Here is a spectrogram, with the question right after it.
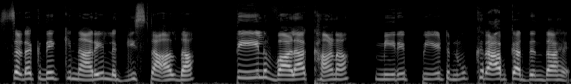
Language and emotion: Punjabi, disgusted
